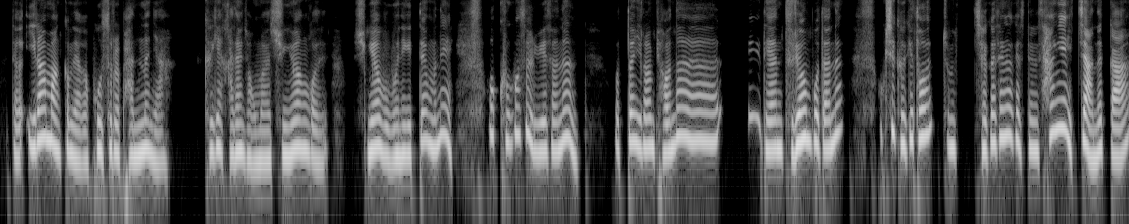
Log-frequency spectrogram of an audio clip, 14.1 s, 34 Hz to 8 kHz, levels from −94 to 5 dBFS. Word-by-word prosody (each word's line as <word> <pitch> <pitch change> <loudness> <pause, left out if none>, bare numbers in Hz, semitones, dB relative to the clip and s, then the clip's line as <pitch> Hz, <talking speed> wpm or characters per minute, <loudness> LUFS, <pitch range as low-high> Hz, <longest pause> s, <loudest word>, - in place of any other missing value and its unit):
내가 175 -1 -3
일한 260 +5 +3
만큼 215 -6 +2
내가 160 -3 -2
보수를 195 +2 -1
받느냐? 180 -4 0 0.4
그게 200 +3 -2
가장 195 0 0
정말 165 -1 -2
중요한 200 +4 +1
거 165 -4 -4 0.4
중요한 215 +1 +1
부분이기 180 +1 0
때문에 250 - -1 0.5
어 295 - -1
그것을 280 -2 -2
위해서는 205 +3 0 0.5
어떤 250 +3 -1
이런 225 0 +1
변화에 260 +5 +1 0.6
대한 210 0 +2
두려움보다는 245 +4 +3 0.5
혹시 330 - -1
그게 255 -3 0
더 280 +3 +3
좀 225 -3 -3 0.2
제가 215 +3 -1
생각했을 275 -4 0
때는 210 -2 0
'상위에 325 - +2
있지 250 - +2
않을까?' 190 0 +1
215 Hz, 335 characters per minute, -22 LUFS, 190-255 Hz, 0.6 s, 일한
